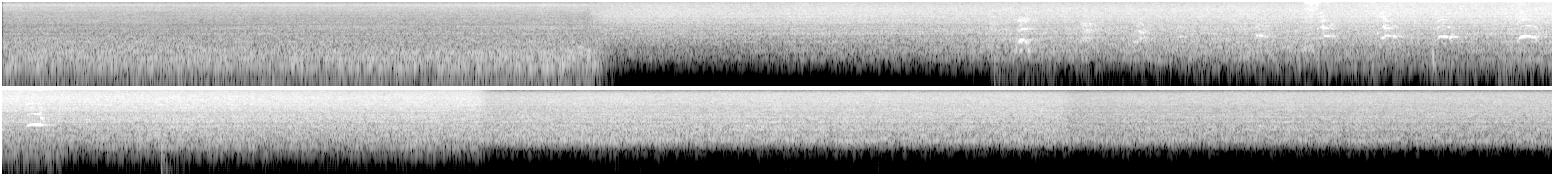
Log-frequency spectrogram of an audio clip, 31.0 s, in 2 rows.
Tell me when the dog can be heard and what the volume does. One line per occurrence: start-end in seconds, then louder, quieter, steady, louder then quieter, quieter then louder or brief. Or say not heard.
9.8-16.1 louder.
